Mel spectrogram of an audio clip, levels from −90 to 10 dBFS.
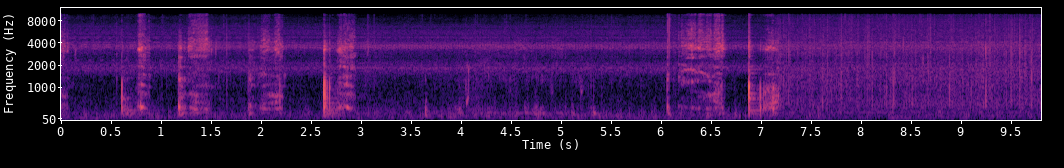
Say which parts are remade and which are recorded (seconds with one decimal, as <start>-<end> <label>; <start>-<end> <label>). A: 0.0-1.4 recorded; 1.4-2.0 remade; 2.0-9.8 recorded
